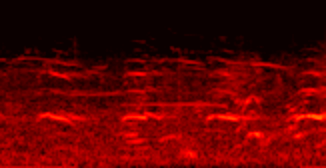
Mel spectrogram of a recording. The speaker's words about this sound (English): As I step onto Appledore Island, the largest of the Isle of Shoals, I am surrounded. Seagulls are everywhere. So, as we walk around the island today, you'll see this is a gull colony,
